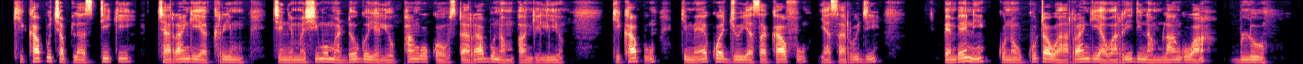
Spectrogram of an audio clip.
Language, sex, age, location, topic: Swahili, male, 25-35, Mombasa, government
